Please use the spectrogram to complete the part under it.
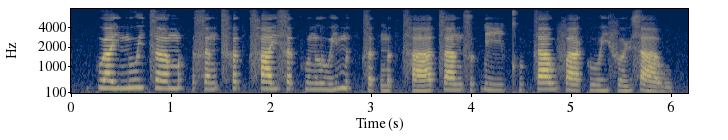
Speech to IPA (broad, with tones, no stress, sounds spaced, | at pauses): kʷ aː˥ j n̪ uː˥ j t͡s ɐ˥ m | s ɐ˨˥ n t͡sʰ ɐ˧ k̚ t͡sʰ aː˧ j s ɐ˧ t̚ kʷ ɐ˧ n l uː˨˥ j m ɪ˨˥ k̚ t͡s ɐ˨ k̚ n̪ ɐ˨ k̚ t͡sʰ aː˨˥ t͡s aː˧ n s ʊ˨˥ k̚ l iː˨ kʷʰ ɪ˧ k̚ s aː˥ w f aː˧ k uː˨ j f ɵ˨˥ ɥ s aː˨˩ w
